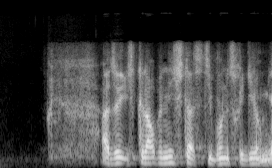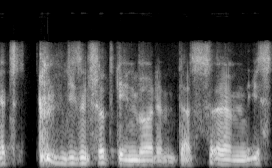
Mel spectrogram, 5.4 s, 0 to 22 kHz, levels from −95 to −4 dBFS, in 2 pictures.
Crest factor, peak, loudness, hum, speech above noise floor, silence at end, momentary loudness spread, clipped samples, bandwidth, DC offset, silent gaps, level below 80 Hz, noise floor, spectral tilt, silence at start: 18 dB; -2 dBFS; -19 LUFS; none; 27 dB; 0 s; 8 LU; under 0.1%; 8.2 kHz; under 0.1%; none; -68 dBFS; -46 dBFS; -4.5 dB/octave; 0.45 s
